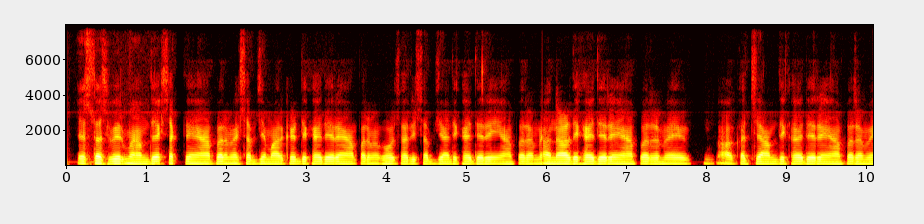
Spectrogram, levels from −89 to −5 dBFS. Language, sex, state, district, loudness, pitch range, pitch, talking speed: Hindi, male, Maharashtra, Solapur, -19 LUFS, 110-115 Hz, 115 Hz, 280 wpm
